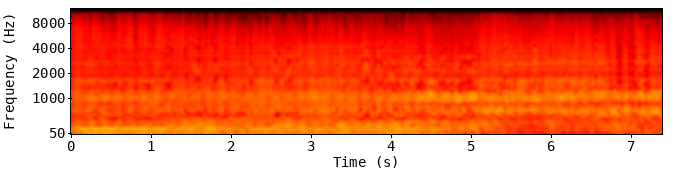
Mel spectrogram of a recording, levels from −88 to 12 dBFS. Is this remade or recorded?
remade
